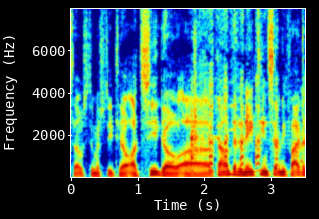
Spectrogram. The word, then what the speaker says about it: Otsego: Well, my favorite part about Otsego is just pronouncing it like a Minnesotan. Otsego.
